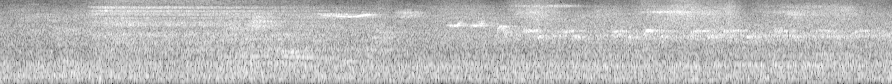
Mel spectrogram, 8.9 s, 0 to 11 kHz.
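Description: Yamanote Line E235-series electric commuter train pulling out along the platform: steady wheel and running noise with thin, high wheel squeal from about a second in.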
